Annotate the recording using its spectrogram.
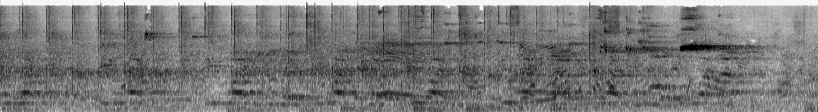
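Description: A basketball dribbled on a hardwood gym floor during play, with sneakers squeaking and spectators talking in the echoing gym.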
